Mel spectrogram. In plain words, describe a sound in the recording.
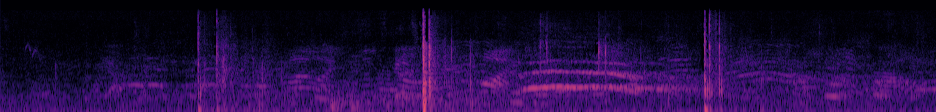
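A volleyball is struck with sharp slaps of hands and forearms.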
